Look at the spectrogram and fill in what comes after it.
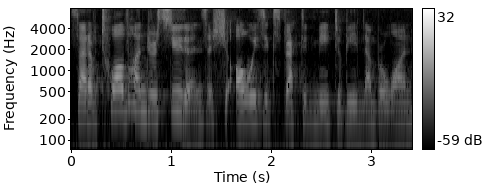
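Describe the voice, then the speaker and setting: A woman with a Korean accent speaks in a medium pitch with ordinary pitch variation. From South Korea. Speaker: entrepreneur. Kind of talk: keynote speech.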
